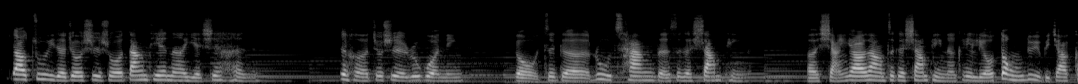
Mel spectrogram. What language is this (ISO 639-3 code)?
zho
